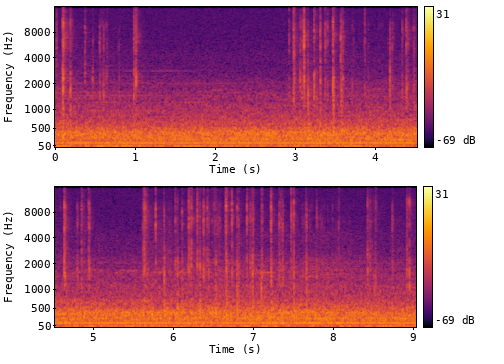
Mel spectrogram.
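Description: Both hands type continuously with their fingertips on the black plastic low-profile keys of a silver aluminum MacBook Pro laptop resting on a green desk mat, producing rapid, soft key taps with bright clicky edges. The taps come in dense bursts over a steady low hum.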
